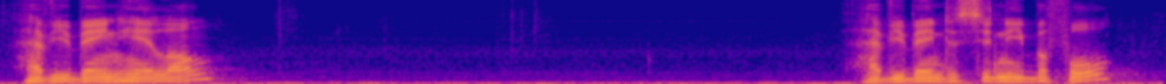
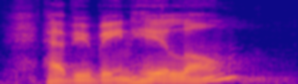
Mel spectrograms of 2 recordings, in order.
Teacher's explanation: Questions that start with have you are yes-no questions, so they have a rising tone.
